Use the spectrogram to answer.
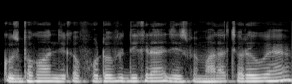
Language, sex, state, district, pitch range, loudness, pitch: Hindi, male, Bihar, Patna, 140-150 Hz, -14 LUFS, 145 Hz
